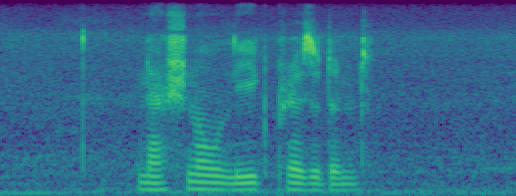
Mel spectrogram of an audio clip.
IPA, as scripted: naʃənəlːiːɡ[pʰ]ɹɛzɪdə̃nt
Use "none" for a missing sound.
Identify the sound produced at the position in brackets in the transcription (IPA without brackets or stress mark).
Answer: pʰ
